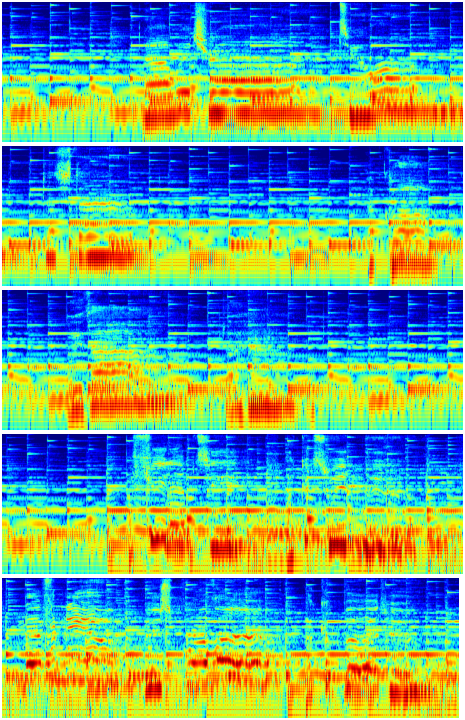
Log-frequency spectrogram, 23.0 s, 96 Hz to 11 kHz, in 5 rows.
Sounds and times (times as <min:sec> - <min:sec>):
Music: 0:00.0 - 0:23.0.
